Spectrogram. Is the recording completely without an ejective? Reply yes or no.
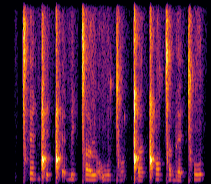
no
